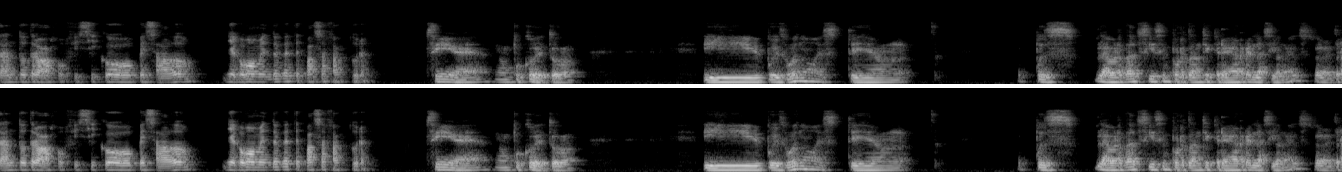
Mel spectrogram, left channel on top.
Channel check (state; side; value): normal; both; correlation 0.88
